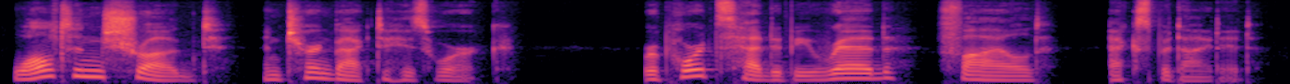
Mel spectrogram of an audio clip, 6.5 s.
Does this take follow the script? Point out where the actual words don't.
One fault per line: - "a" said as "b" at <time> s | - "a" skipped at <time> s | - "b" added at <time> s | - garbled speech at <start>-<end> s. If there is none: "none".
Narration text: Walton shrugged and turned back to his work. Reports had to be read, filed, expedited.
none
